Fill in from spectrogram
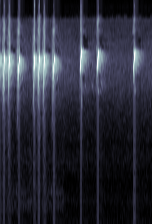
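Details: Siri-siri in song, used for tutoring cage birds: a quick flurry of shrill high chips in the first second, then single notes spaced half a second to a second apart.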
